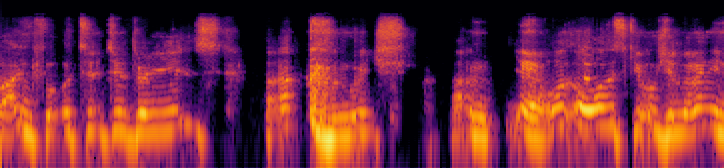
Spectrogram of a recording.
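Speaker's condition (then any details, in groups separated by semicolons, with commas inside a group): Left hemiplegia; left-sided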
